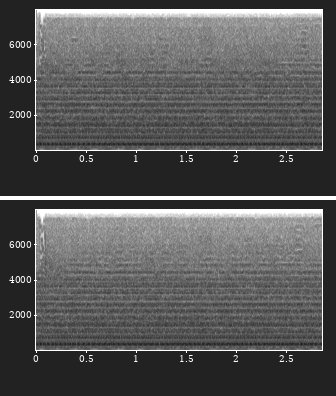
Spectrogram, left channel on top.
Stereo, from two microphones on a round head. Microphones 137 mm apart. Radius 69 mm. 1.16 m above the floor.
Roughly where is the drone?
Centre.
